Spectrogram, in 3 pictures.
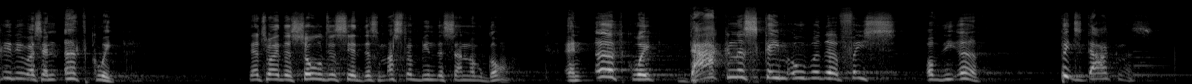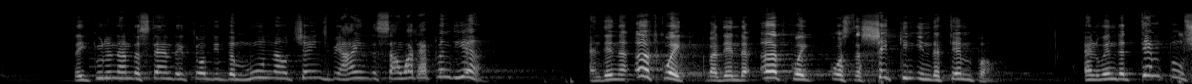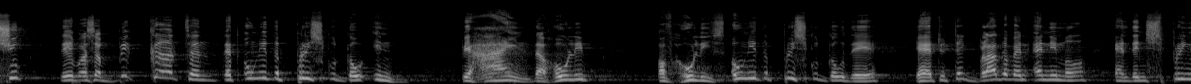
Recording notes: Preached at the Zion Sanctuary, Cape Town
